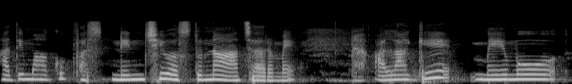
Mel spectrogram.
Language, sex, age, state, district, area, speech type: Telugu, female, 18-30, Andhra Pradesh, Bapatla, rural, spontaneous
